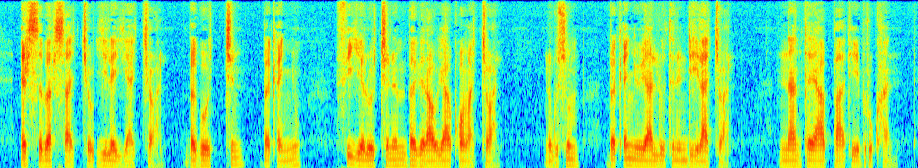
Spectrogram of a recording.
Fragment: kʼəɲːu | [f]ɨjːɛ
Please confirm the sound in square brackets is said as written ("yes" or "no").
yes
